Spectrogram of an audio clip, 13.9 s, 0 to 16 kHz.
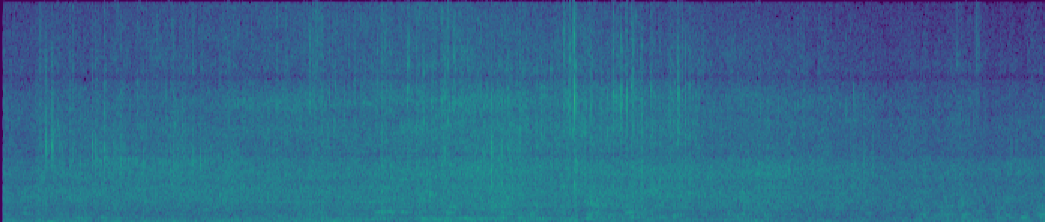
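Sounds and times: model trains rumbling on track: 0:00.0 - 0:13.9.

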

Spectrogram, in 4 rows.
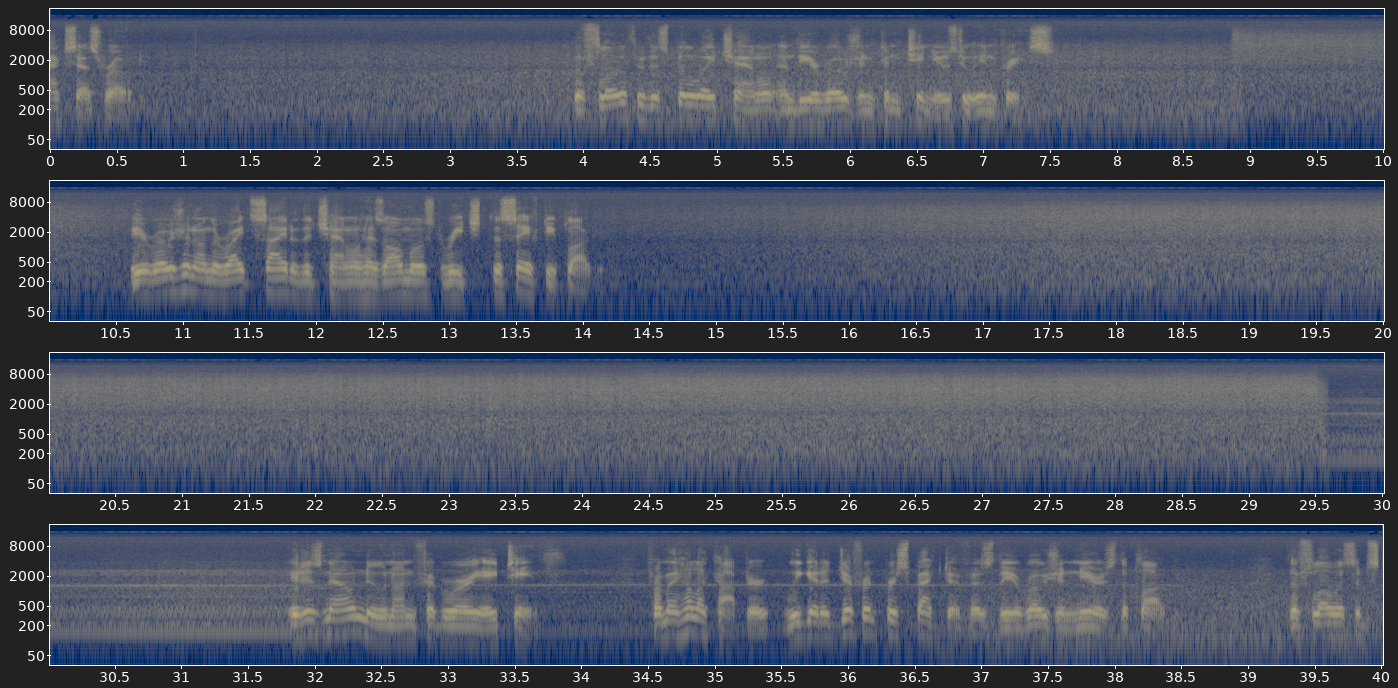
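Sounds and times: helicopter droning hum: 0:00.0 - 0:40.0
floodwater rushing: 0:15.5 - 0:29.6.

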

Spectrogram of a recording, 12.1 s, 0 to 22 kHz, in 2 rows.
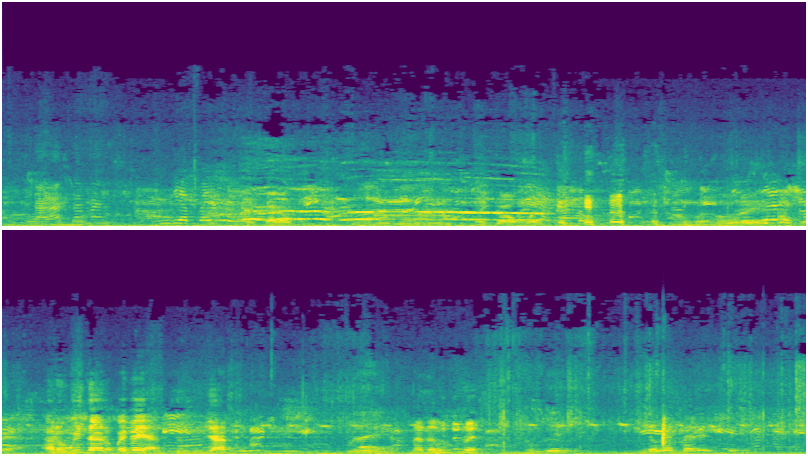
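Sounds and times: rooster crowing: 0:01.6 - 0:04.2.

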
